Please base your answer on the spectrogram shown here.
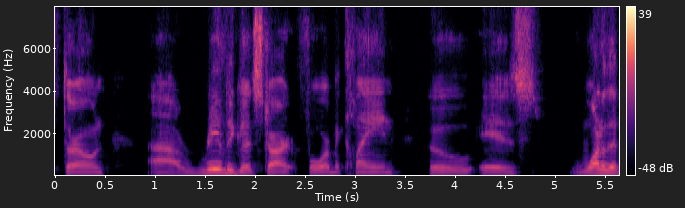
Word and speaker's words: McLean: And then Nolan McLean, I've learned I've been saying that name wrong all this time. It's not McLean like it looks. It's McLean like Die Hard.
